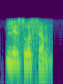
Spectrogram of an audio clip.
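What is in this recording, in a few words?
"lysosome", Indian English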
